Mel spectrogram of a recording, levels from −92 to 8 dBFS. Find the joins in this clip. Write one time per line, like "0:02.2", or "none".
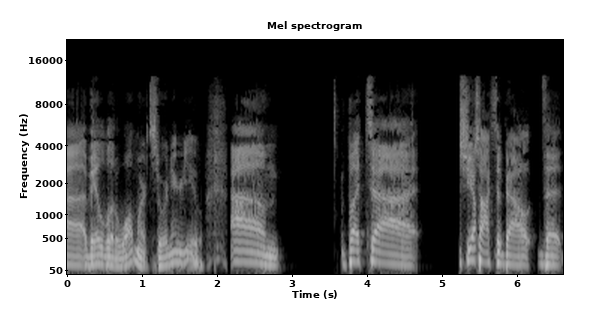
0:02.1
0:05.4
